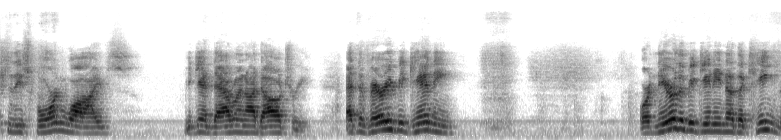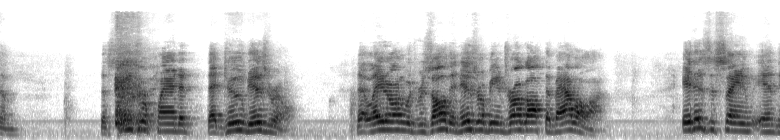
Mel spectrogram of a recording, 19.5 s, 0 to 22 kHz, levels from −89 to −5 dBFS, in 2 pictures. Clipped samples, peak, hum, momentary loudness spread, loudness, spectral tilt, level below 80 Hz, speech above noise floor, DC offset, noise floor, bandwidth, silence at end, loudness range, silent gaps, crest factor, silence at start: under 0.1%; 0 dBFS; none; 15 LU; -16 LUFS; -5 dB/octave; -68 dBFS; 44 dB; under 0.1%; -59 dBFS; 15 kHz; 0 s; 6 LU; none; 16 dB; 0 s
